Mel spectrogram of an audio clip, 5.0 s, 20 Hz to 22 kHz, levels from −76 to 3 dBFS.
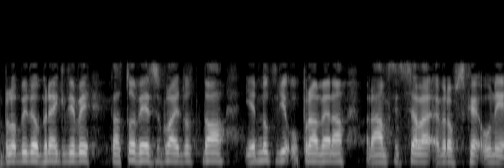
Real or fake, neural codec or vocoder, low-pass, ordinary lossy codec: fake; codec, 16 kHz, 2 kbps, X-Codec, HuBERT features, trained on LibriSpeech; 5.4 kHz; none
